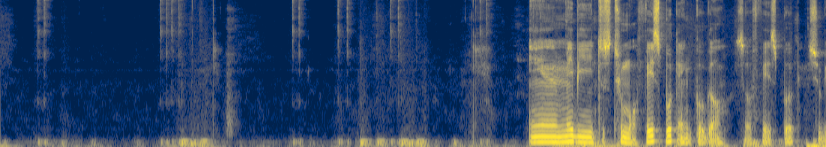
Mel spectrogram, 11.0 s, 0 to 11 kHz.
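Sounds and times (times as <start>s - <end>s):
computer mouse clicks: 0.5s - 0.8s, 2.1s - 3.0s, 3.9s - 5.7s, 6.3s - 6.6s.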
